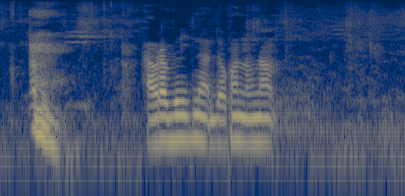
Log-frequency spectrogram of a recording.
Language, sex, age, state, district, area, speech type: Santali, male, 18-30, West Bengal, Paschim Bardhaman, rural, spontaneous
